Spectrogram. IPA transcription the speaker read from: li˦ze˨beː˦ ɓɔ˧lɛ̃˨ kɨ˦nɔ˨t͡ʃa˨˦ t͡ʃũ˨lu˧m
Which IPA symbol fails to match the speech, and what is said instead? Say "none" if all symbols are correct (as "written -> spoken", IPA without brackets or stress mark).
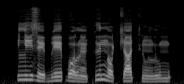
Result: none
